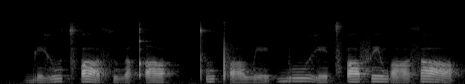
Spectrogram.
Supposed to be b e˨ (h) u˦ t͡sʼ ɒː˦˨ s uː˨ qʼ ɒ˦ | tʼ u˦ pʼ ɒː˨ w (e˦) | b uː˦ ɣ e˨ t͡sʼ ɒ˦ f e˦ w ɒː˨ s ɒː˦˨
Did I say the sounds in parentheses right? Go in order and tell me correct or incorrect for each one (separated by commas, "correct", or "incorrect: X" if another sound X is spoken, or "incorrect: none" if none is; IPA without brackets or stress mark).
incorrect: ɣ, incorrect: e˨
